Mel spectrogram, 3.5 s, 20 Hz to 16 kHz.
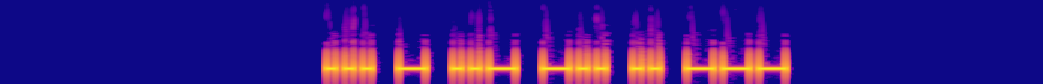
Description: Morse code, heard as a keyed tone, about 40 wpm, 700 Hz. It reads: STUDIO
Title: Top 1001-1250 Words 40wpm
